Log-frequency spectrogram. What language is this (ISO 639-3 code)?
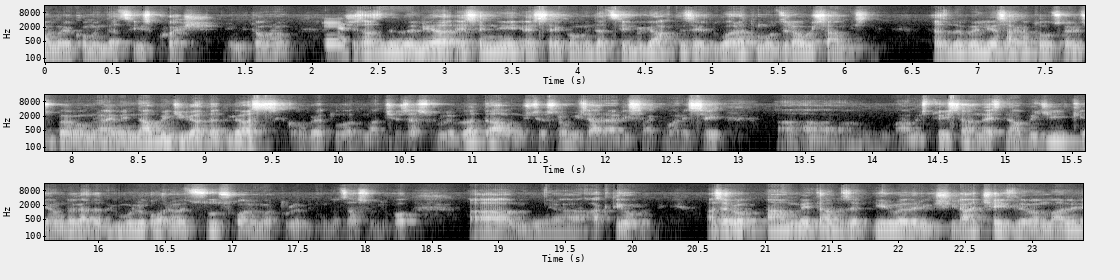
ron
